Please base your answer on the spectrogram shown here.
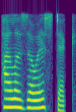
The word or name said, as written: hylozoistic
